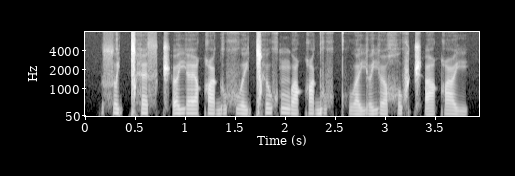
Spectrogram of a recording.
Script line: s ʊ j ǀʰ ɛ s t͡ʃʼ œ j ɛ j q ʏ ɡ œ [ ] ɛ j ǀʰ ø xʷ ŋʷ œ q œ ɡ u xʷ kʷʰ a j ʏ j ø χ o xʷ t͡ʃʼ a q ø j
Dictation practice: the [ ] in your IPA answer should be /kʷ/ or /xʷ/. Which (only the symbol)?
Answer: xʷ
